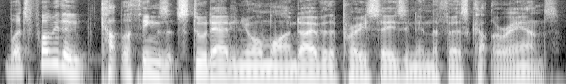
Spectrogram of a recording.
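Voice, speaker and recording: Jokey podcast host. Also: male voice, lowish voice, big pitch swings, fast talker, warm tone. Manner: jokey, laughs often. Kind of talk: casual podcast chat. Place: office.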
